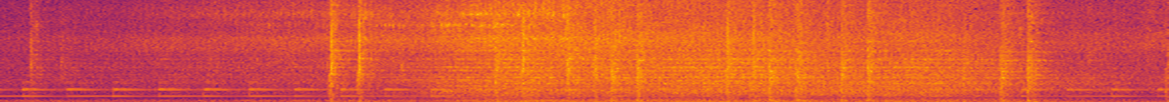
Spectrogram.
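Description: A Japanese level-crossing warning bell rings with a steady repeating chime, about three strokes a second, as a red electric commuter train runs past over the crossing. The train's rumble builds from about four seconds in, with its wheels clacking over the rail joints, then eases off near the end.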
